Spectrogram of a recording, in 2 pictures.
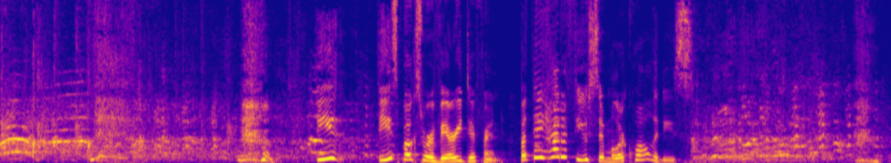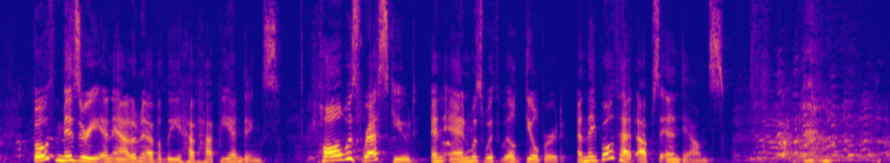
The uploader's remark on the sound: Recorded live at TWH Social in Kitchener.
